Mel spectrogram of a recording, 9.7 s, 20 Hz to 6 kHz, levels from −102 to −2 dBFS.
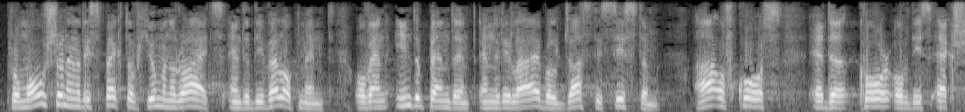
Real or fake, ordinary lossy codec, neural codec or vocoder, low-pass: real; none; none; 5.4 kHz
